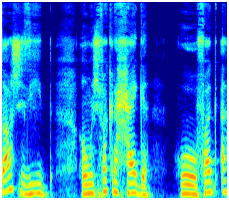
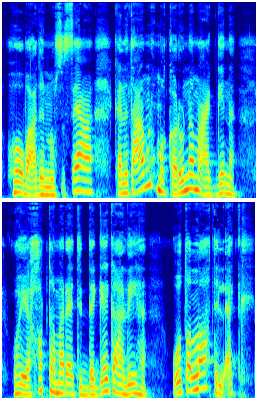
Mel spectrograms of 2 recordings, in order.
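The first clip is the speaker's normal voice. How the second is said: usual speaking voice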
